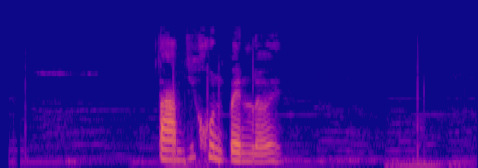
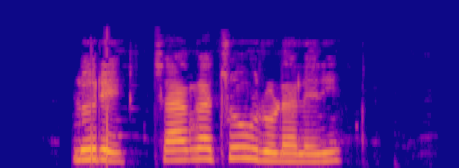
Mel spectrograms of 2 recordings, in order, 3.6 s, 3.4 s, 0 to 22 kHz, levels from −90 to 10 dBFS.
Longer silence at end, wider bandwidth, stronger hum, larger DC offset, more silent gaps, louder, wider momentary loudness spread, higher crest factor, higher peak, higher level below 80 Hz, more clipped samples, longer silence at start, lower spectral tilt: second, 0.4 s vs 0.9 s; about the same, 11.5 kHz vs 10.5 kHz; neither; neither; neither; second, -33 LUFS vs -18 LUFS; first, 22 LU vs 10 LU; first, 24 dB vs 16 dB; second, -14 dBFS vs -4 dBFS; about the same, -70 dBFS vs -66 dBFS; neither; first, 1.2 s vs 0.55 s; about the same, -5.5 dB/octave vs -5.5 dB/octave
